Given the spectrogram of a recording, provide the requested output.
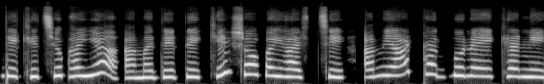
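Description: A woman voicing a small, poor girl in an animated cartoon, speaking in a pleading, hurt way. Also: extremely high pitch, unhurried, no echo, studio quality, pitched above the performer's own voice.

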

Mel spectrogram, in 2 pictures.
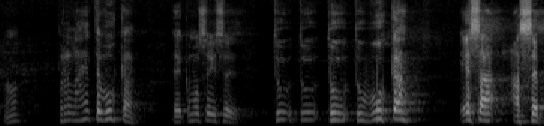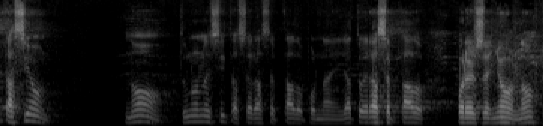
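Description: High-pitched preacher man in a reverberant hall. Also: slow. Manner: swings from loud preaching to quiet storytelling. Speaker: pastor. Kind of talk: sermon with stories. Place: large church hall.

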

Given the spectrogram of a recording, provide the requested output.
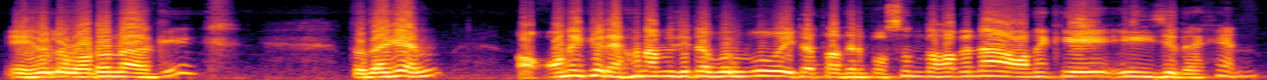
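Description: A man's voice: sits high, steady tone, fast talker, poor audio. A man from Bangladesh giving a chatty live English lesson, teaching in Bengali and calling viewers brother.

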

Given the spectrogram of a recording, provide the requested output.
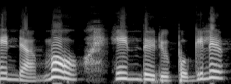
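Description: Woman reading as a playful young woman, high voice, bright tone, teasing, blunt, dry close sound. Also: animated, unhurried, no room sound, full character voice. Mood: chatty. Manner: teasing, blunt, sulky banter. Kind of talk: storytelling with voiced dialogue.

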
